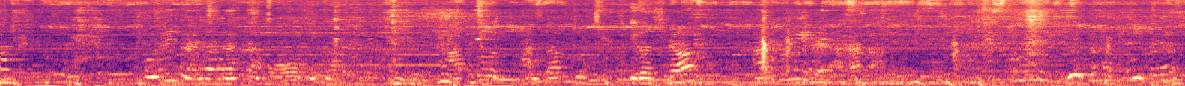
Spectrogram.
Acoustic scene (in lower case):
restaurant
